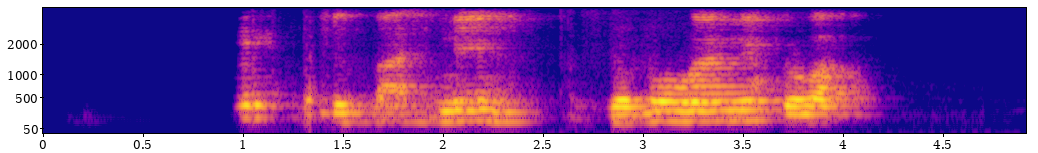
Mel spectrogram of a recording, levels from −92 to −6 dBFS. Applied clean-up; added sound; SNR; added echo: neural mask model DeepFilterNet 3.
